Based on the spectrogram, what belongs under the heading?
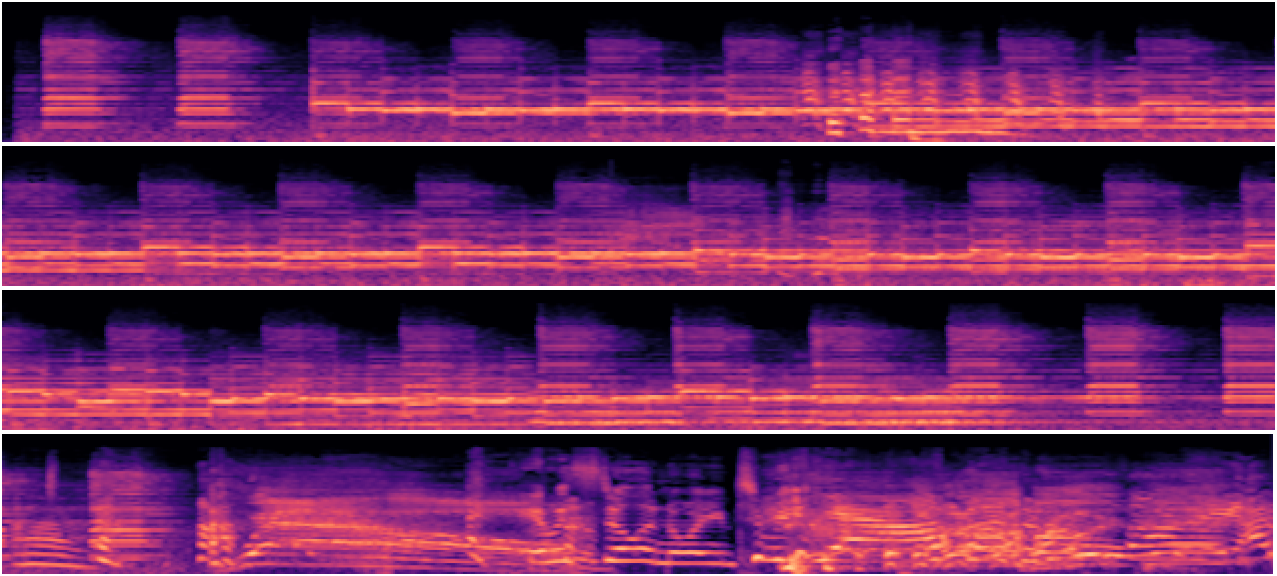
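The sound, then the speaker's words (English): A car alarm going off outside an apartment cycles loudly through its rapid repeating tones while a professional keyboard player plays sustained chords and melody along with it, turning it into a song, the two blending musically until the alarm's warbling pattern takes over near the end. “Let's listen to the sound of a professional keyboard player who had a car alarm going off outside his apartment, and he turned it into a beautiful song.”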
